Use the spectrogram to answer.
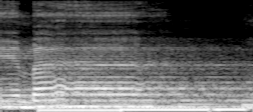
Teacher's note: দুই ঠোঁট ভেজা হতে মিলিত করে বলতে হবে বা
